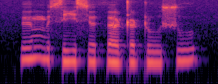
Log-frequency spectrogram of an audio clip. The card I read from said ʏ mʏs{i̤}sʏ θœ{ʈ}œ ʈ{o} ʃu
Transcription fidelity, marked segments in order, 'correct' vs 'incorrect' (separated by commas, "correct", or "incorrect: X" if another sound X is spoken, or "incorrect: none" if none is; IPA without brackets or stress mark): incorrect: i, correct, incorrect: u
